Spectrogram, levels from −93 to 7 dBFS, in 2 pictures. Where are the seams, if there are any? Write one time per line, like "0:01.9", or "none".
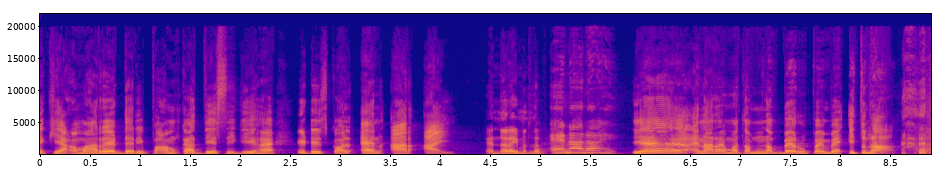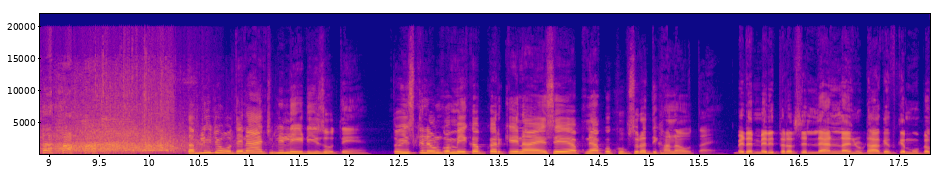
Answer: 0:10.3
